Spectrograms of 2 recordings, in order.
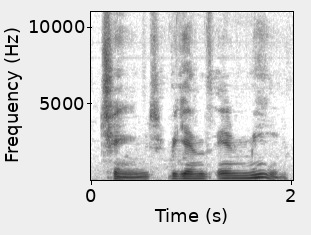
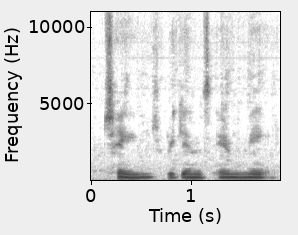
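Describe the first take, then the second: First: It is said at normal loudness. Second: It is said more quietly and lower.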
